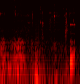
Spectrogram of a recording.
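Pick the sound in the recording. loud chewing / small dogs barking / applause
loud chewing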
